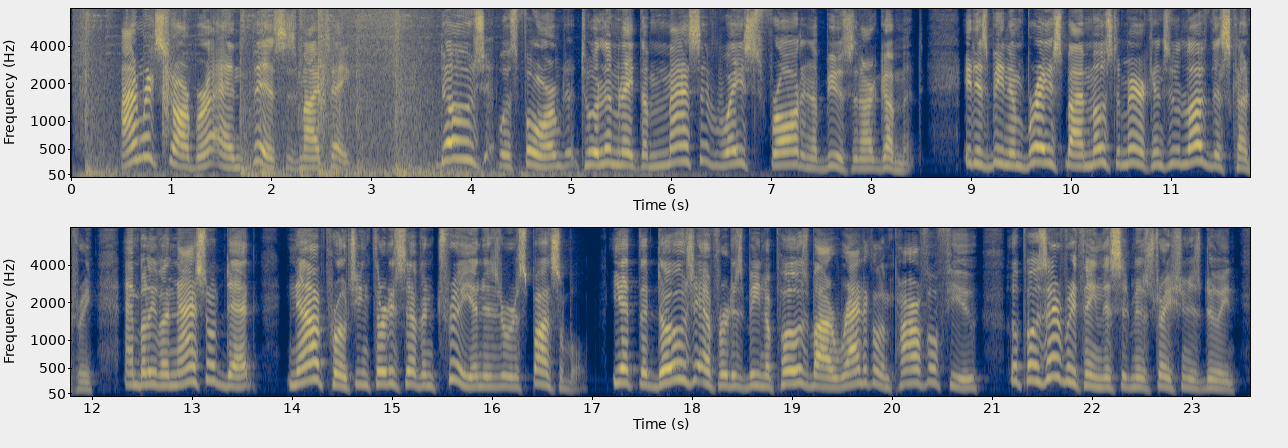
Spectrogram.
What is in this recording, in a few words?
radio spot; Rick Scarborough; Mission of DOGE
